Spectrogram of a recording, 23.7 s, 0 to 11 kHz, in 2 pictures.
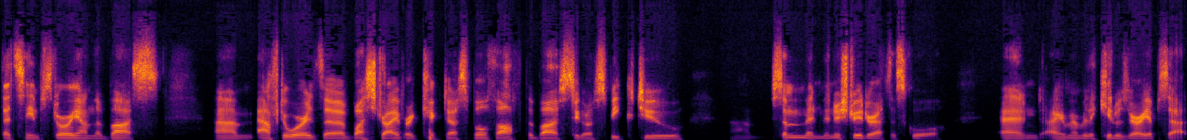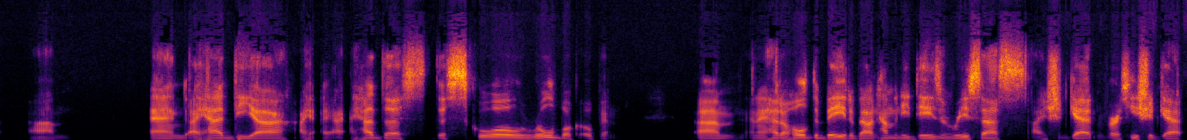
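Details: Stuttering since childhood in a young adult male master's student who had speech therapy from about age 10-11; some situations, such as ordering at restaurants, still trigger it.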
